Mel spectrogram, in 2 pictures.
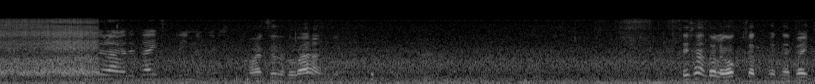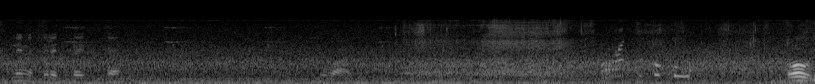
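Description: A bird chirps and trills nearby outdoors.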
